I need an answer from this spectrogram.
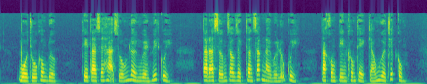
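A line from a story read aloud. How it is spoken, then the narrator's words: Muttering. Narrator (Vietnamese): Ông ta lẩm bẩm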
